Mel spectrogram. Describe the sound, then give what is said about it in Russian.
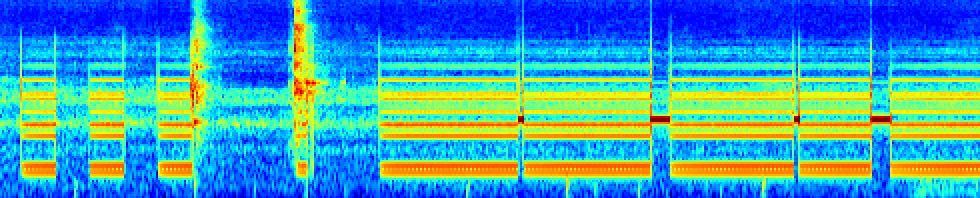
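Key-press beeps from a telephone being programmed into memory: four short tone bursts, then a steady sustained tone broken by a few brief, higher beeps. “программирование еще доносится специальным звуковым сигналом. Нажатие клавиш. Сейчас продемонстрирую вам.”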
